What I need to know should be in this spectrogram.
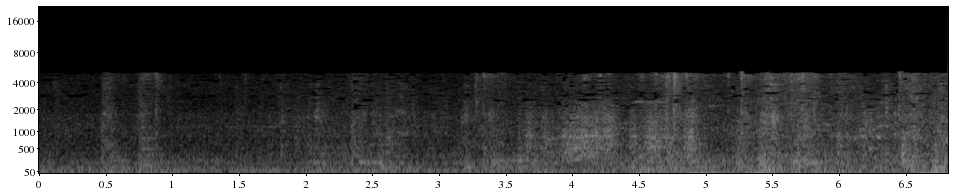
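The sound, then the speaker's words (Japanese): A train approaching its terminus, Senzu, rolls steadily along the rails with a continuous low rumble and faint rhythmic clatter, heard from inside, growing slightly louder toward the end. “この列車ですが、先日につきまして急行電車に連絡いたしております。”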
